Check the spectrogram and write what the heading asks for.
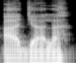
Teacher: kalau kita berwakaf atau berhenti tepat di huruf H maka kita baca ajalah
